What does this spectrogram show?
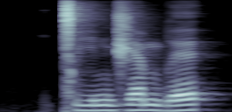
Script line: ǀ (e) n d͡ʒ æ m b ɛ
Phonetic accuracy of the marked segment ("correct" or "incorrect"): incorrect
